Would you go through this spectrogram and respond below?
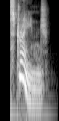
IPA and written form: streɪndʒ (strange)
